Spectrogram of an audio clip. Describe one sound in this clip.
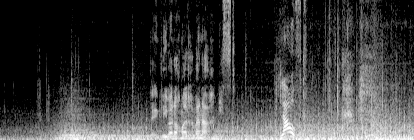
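A helicopter drones overhead, growing louder.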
